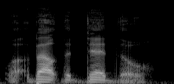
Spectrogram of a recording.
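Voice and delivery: quiet, dropped voice. Voicing a character who asks the group about the dead: lowered voice. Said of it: "she lowers her voice".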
